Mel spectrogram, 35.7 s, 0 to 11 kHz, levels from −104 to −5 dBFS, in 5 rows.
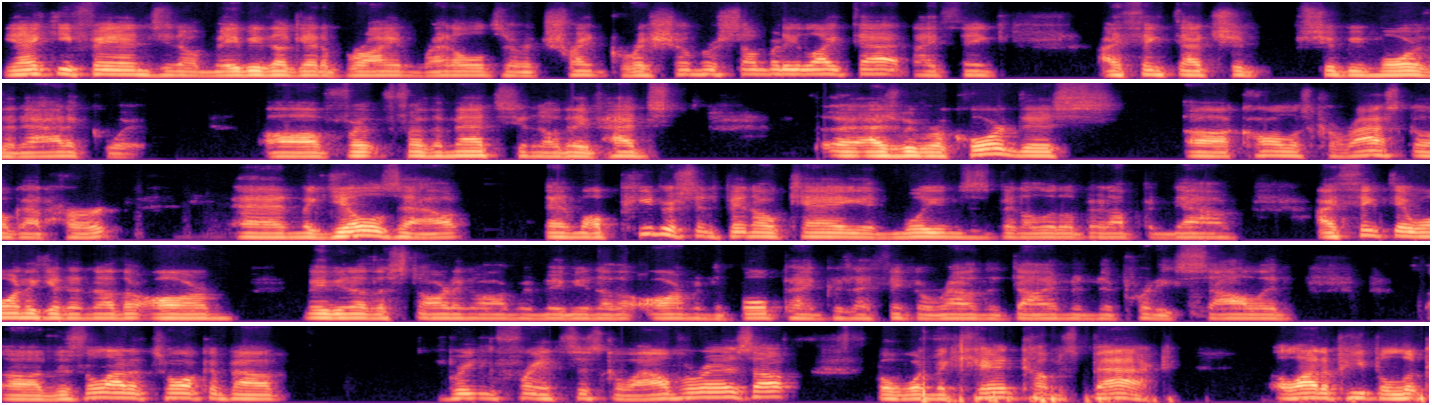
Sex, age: male, 40-59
